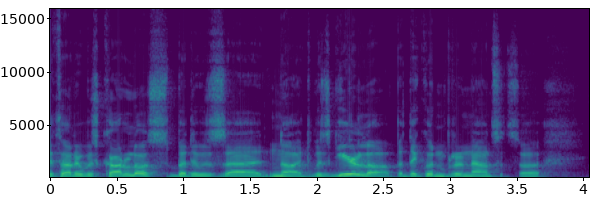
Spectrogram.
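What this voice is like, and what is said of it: Mixed Russian Greek Mexican accent. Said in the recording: “it just totally explains your accent too. Russian, ... Greek, ... Mexican, all together in one, all together in one accent”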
